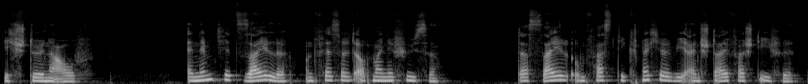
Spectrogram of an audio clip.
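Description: A woman narrates an erotic audio story in the first person. Her delivery is very slow and soft, and her tone is mellow and dark. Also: fairly low pitch.

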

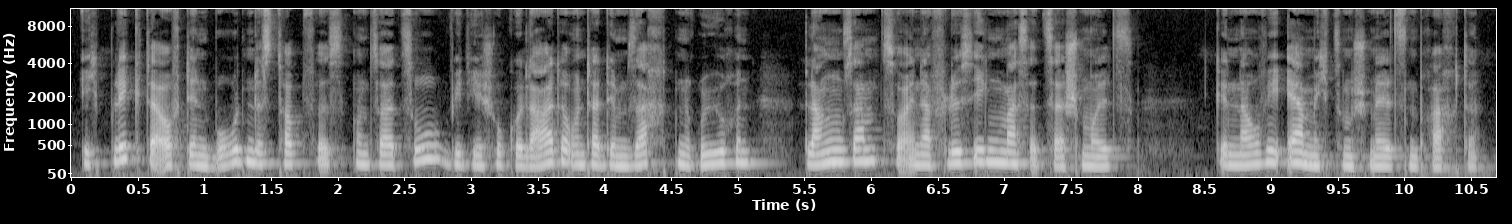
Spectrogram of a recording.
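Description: A woman narrating a first-person erotic story in a measured, breathy reading. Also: on the low side, mellow. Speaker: audiobook narrator.

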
